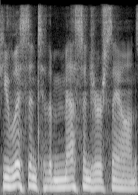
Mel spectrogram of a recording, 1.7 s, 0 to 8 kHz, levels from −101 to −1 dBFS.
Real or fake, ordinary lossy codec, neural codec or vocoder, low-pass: fake; AAC, 48 kbps; codec, 16 kHz, 4.8 kbps, FACodec; 7.2 kHz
